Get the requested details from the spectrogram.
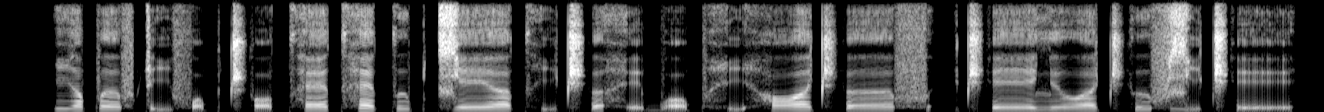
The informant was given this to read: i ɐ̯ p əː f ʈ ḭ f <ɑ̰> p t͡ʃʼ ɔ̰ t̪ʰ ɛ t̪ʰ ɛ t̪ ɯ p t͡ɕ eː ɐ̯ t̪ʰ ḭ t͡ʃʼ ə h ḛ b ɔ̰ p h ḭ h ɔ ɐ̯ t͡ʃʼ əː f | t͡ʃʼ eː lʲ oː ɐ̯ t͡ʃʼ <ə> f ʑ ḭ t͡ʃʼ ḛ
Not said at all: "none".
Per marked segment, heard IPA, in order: ɔ̰, ɯ

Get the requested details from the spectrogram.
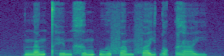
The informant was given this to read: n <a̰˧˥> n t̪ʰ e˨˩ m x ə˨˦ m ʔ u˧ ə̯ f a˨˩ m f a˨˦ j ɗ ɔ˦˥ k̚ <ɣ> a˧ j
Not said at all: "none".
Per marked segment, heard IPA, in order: a˨˦, ɣ

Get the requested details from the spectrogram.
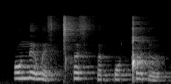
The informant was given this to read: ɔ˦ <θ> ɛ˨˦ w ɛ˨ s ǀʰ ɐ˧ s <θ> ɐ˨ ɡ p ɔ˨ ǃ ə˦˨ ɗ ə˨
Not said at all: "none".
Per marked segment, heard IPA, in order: n, θ

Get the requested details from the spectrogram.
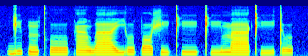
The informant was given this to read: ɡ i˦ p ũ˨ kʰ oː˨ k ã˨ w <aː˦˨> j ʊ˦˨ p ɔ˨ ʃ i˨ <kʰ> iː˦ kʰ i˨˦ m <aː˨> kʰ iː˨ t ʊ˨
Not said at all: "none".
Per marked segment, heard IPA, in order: aː˨, kʰ, aː˦

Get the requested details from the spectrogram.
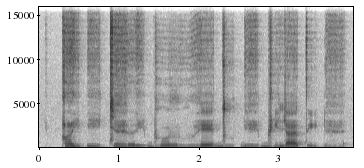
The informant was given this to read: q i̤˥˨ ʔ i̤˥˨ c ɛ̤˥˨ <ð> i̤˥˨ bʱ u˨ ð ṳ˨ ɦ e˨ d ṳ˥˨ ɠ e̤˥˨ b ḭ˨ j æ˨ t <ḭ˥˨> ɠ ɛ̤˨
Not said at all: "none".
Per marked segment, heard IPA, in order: ð, ḭ˨

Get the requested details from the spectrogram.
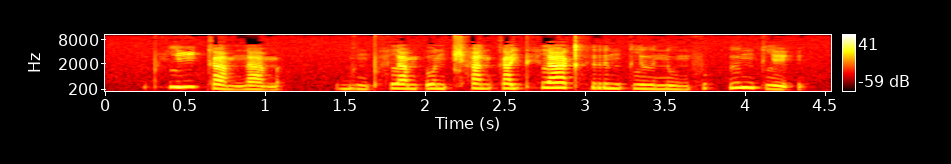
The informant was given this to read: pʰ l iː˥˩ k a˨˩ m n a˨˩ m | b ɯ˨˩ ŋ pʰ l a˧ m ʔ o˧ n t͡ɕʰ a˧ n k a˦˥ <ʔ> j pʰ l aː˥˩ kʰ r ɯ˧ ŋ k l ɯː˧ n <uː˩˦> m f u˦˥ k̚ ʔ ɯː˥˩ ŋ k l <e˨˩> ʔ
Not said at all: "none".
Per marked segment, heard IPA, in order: none, uː˩˦, e˨˩

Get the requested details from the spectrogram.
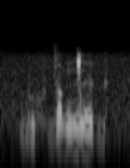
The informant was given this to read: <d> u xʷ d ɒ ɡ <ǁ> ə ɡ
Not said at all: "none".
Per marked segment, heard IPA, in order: ɡ, ŋ͡ǁ

